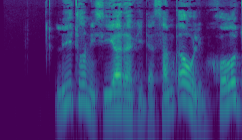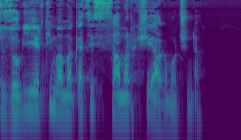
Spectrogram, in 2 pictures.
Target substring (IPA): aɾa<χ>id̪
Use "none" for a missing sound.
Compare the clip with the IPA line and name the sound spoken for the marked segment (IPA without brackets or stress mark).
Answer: ʁ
